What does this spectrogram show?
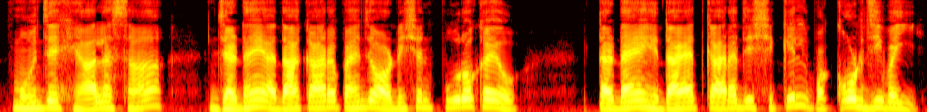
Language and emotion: Sindhi, disgusted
